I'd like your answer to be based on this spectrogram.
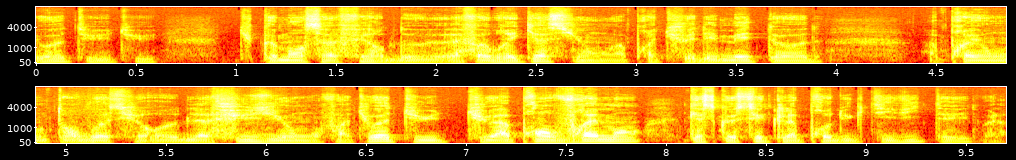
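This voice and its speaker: Somewhat breathy and dark, mellow in tone, a man's fairly low voice moves at a moderate pace with fairly even intonation and big swings in loudness. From France. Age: 60s. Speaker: former industrialist, business consultant. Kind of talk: podcast interview. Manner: casual, hesitant with fillers.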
